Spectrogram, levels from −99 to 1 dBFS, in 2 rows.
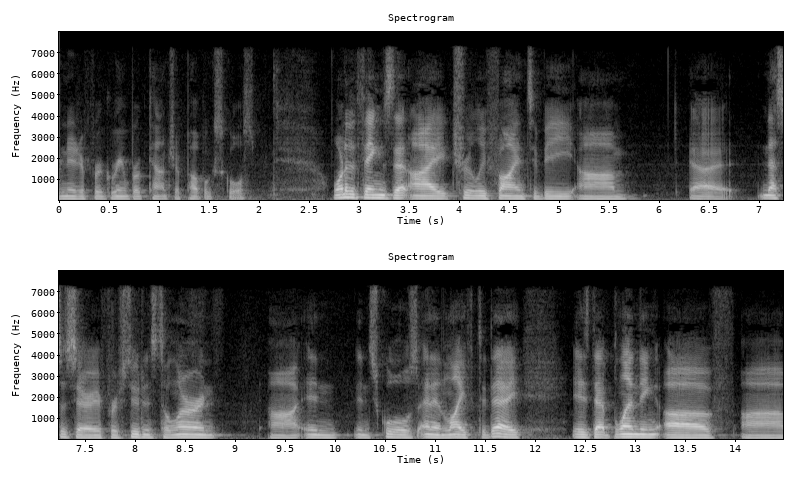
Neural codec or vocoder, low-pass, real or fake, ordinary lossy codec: none; 7.2 kHz; real; MP3, 64 kbps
